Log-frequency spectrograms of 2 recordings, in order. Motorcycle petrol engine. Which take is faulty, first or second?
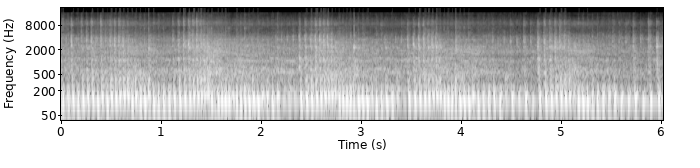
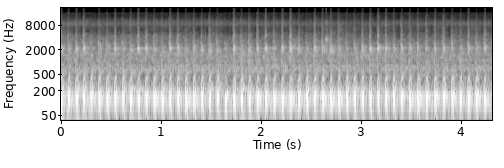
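first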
